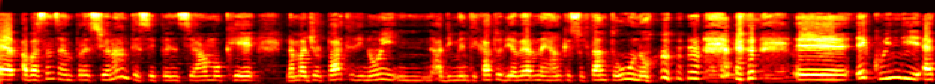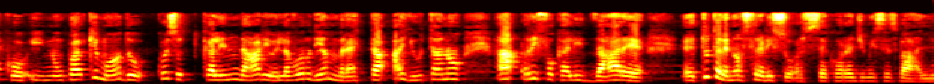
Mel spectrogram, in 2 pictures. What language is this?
Italian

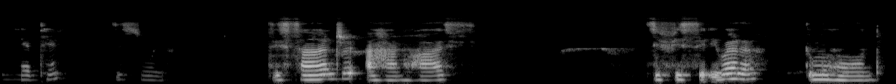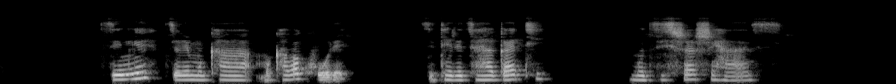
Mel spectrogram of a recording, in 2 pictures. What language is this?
Rundi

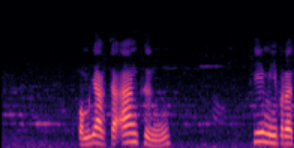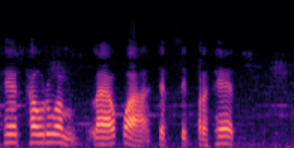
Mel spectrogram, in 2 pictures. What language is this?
Thai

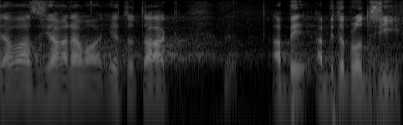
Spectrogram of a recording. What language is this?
Czech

